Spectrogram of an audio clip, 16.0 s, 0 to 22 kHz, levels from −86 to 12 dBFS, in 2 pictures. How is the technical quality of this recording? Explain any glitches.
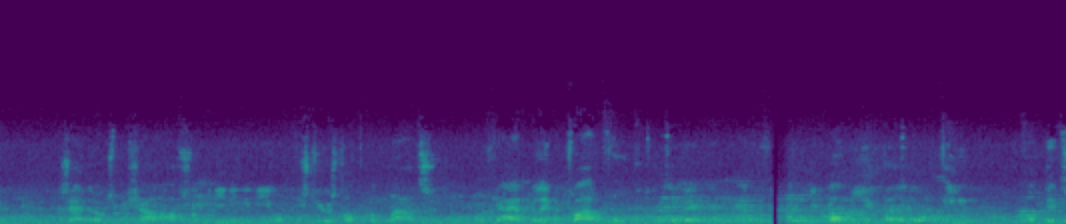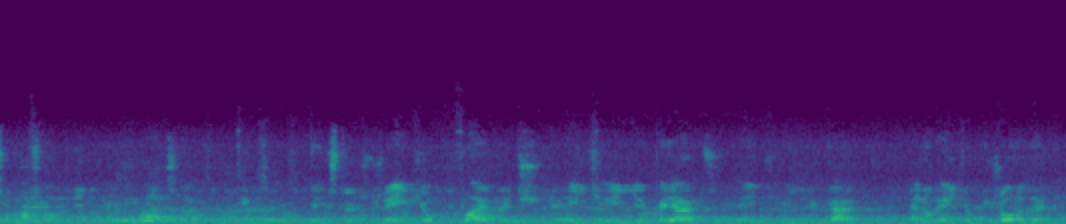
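No technical glitches can be heard in this recording. The sound continues without any interruption or audible defect.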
